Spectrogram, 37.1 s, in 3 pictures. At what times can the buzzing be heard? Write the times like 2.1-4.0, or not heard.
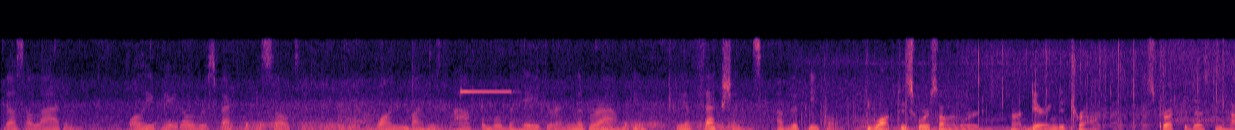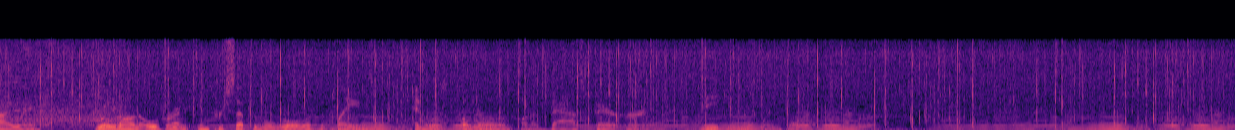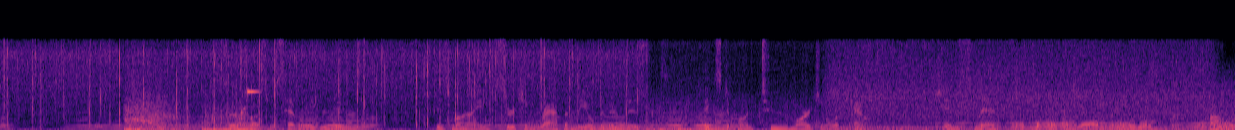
0.1-37.0.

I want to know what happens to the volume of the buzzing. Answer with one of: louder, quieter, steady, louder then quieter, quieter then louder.
steady.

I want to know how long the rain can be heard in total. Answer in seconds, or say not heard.
37 s.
